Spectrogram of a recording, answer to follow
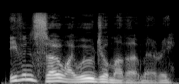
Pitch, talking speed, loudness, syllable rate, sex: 120 Hz, 235 wpm, -14 LUFS, 6.3 syllables/s, male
